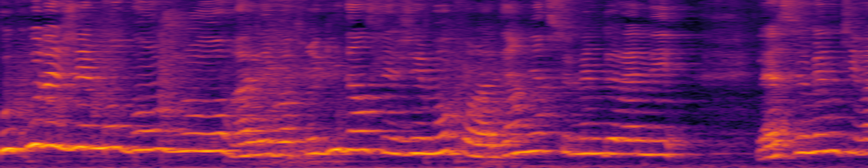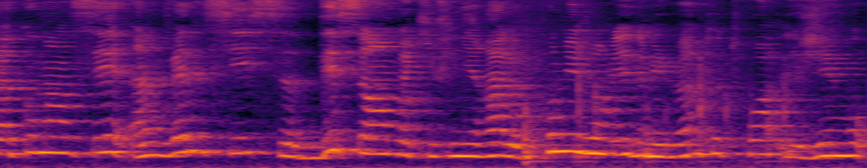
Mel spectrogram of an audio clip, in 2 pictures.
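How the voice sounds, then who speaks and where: Fairly slow speech with ordinary pitch variation, noticeable background noise, and audible room echo. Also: woman, high pitch for a woman. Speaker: tarot card reader. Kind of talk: horoscope reading to camera.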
